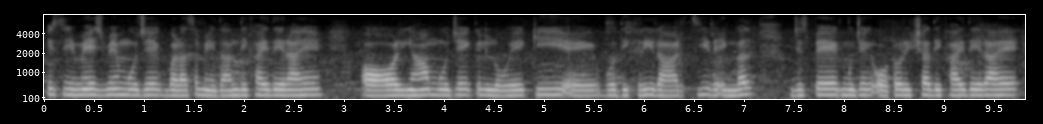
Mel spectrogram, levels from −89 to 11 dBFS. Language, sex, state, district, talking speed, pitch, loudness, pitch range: Hindi, female, Bihar, Darbhanga, 210 wpm, 195 Hz, -18 LUFS, 190-200 Hz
